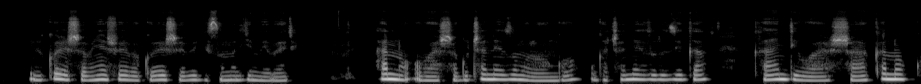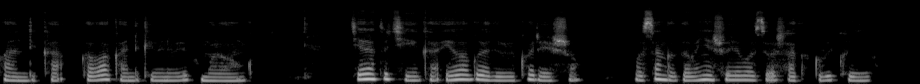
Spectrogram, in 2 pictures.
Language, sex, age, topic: Kinyarwanda, female, 18-24, education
